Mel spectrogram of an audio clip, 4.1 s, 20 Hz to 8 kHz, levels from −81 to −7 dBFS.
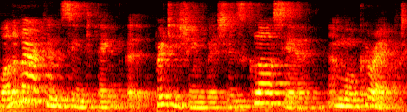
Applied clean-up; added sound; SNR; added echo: none; none; none; reverberation time 0.6 s.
